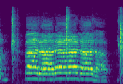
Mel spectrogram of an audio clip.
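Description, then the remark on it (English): A single loud, sustained whooping cheer holds one pitch for over a second and dips at the end, with a few sharp, scattered claps before, during and after it, as friends cheer someone on. “When I'm surrounded by my HRN buddies and they're all cheering me on. Like right now”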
